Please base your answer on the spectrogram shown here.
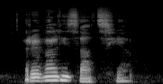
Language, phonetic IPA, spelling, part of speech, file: Polish, [ˌrɨvalʲiˈzat͡sʲja], rywalizacja, noun, LL-Q809 (pol)-rywalizacja.wav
